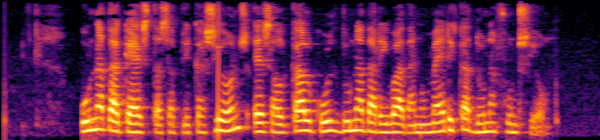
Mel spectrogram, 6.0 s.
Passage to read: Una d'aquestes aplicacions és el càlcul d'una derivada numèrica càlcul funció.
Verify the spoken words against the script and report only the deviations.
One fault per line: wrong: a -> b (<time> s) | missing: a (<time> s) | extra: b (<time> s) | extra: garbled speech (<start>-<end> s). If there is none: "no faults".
wrong: càlcul -> d'una (4.8 s)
